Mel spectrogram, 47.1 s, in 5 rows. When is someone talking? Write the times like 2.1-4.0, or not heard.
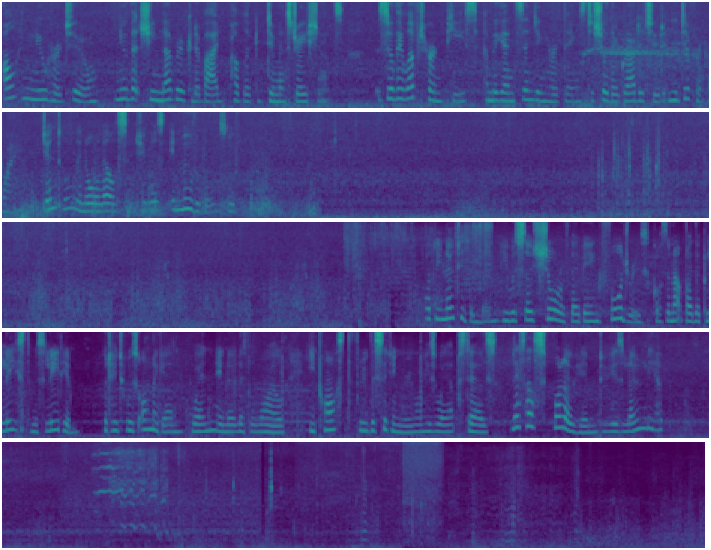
0.0-12.6, 24.5-37.1.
